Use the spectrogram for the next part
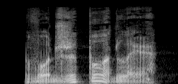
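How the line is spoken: Angry inner thought, old woman. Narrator (Russian): сердито подумала бабка

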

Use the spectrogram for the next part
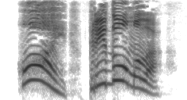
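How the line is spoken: Exclaiming. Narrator (Russian): воскликнула

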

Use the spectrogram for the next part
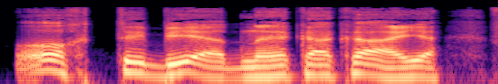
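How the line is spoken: Snorting. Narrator (Russian): фыркнула Пелам

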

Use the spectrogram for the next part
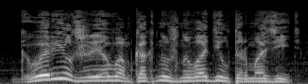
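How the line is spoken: Grumbling. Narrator (Russian): пробурчал старший из них по кличке Енот

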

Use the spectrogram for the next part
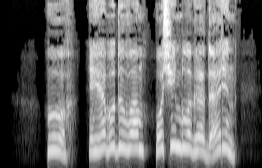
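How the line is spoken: Relieved exhale. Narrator (Russian): облегченно выдохнул он

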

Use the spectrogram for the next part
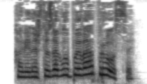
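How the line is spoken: Laughing. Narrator (Russian): рассмеялся он

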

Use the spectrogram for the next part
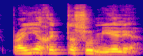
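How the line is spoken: Gloomy grumble. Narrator (Russian): мрачно буркнул мельница

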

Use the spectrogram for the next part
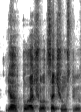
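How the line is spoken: Sighing. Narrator (Russian): вздохнула я

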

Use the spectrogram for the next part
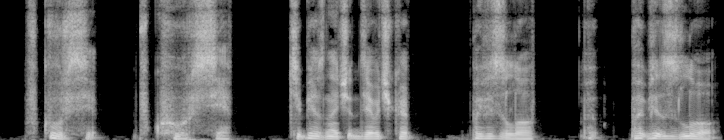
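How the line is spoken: Trembling woman's voice. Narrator (Russian): дрожащим голосом говорила женщина

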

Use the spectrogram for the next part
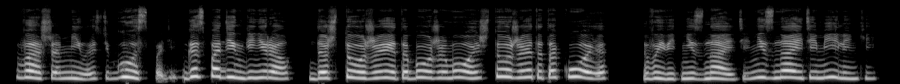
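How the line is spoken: Choking on sobs. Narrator (Russian): залитое слезами лицо, цыганка захлебнулась рыданием

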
